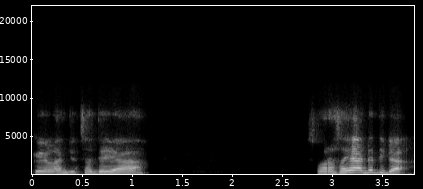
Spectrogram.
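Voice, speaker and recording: Young woman teaching over a video call. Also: on the high side. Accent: Indonesian. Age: young adult. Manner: explains slowly, repeats key terms, mixes Indonesian and English. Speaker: student presenter. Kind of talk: online class presentation.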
